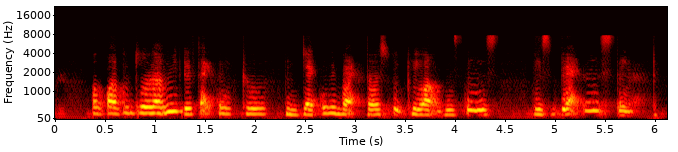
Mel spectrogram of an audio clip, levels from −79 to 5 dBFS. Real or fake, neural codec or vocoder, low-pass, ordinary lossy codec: fake; codec, 16 kHz, 0.5 kbps, FreqCodec, smaller model; none; none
